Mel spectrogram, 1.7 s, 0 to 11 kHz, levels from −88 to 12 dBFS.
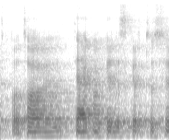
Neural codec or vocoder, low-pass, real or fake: none; 9.9 kHz; real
